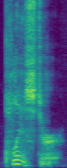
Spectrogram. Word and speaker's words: Plister: A group member, now his real name, one of the group members, his real name was Jim Plister. Plister, Pilster, rhymes with blister, Jim Plister, but he was known as J.C.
